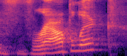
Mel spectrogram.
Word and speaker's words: Vrablic: quizzical loans to Trump, were Rosemary Vrablic, I believe is how you pronounce it, and Dominic Scalzi.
